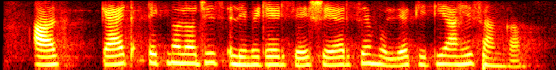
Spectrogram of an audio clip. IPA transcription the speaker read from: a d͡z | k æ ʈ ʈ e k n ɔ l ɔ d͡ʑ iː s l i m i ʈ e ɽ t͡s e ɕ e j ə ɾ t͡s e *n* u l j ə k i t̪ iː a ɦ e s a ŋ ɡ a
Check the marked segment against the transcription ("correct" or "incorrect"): incorrect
